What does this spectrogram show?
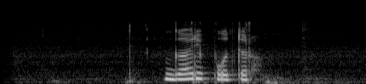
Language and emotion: Russian, neutral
